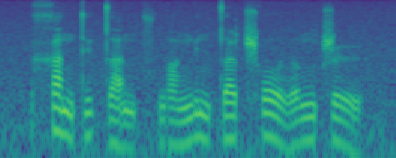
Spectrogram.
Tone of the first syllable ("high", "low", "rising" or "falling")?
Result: falling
